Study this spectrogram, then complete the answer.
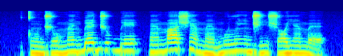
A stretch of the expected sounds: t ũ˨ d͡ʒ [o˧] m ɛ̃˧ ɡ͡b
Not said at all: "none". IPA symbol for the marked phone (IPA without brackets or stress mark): o˨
